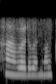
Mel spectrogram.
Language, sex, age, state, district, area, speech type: Marathi, female, 18-30, Maharashtra, Thane, urban, conversation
